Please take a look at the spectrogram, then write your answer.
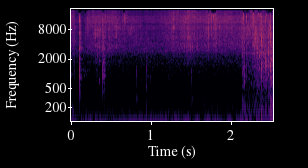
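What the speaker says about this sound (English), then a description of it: "Frying them up in butter and steak juices." Potatoes fry in butter and steak juices at a winter bushcraft shelter, giving a close, steady sizzle with small crackles and pops.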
